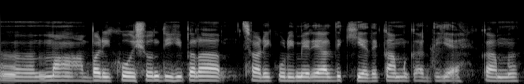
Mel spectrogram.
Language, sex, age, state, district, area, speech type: Dogri, female, 60+, Jammu and Kashmir, Samba, rural, spontaneous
